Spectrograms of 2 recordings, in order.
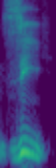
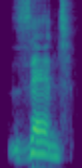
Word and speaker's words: zed: é no inglês americano no inglês britânico a gente pronuncia a letra né o nome da letra Z como Zed entende então Z é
